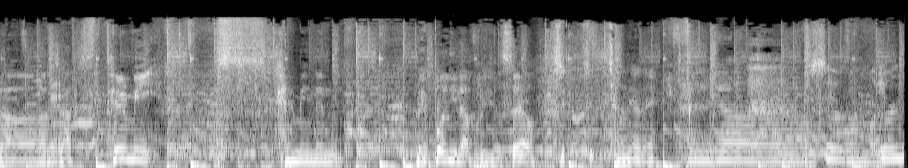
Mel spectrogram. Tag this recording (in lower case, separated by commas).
music, speech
